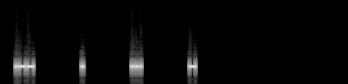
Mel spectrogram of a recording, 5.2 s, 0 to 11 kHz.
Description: Morse code, heard as a keyed tone, about 40 wpm, spaced as for 11 wpm, 700 Hz. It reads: WEST
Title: 8x Character Spacing - Top 500 Words - 40wpm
